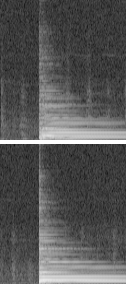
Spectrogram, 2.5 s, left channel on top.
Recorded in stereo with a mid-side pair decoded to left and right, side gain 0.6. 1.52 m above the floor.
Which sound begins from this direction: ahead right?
A guitar, at 0.8 s.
